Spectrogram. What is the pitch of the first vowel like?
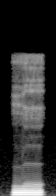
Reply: low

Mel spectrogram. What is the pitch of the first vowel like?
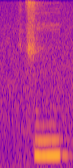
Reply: high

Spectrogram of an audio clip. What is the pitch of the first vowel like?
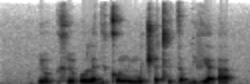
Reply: low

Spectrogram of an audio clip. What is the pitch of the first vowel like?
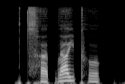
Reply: low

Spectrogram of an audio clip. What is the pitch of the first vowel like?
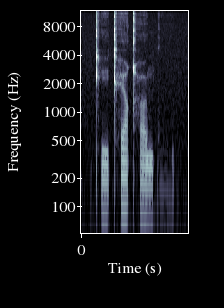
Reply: low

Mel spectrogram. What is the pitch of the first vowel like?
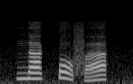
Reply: high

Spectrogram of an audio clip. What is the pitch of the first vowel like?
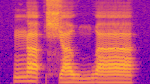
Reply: high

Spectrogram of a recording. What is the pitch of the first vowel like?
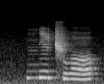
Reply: high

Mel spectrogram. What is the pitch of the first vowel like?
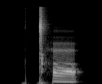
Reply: low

